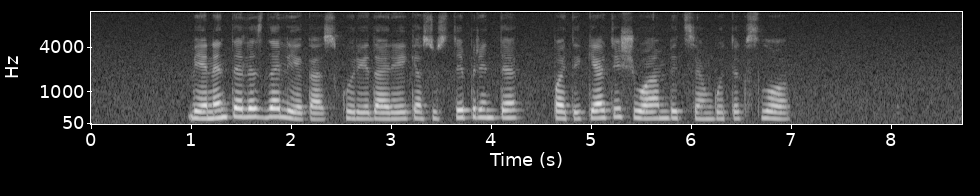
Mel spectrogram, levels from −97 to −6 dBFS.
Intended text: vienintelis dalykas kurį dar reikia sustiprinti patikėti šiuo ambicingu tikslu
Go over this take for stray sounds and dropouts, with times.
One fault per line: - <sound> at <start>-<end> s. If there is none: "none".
none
